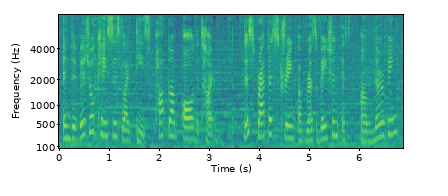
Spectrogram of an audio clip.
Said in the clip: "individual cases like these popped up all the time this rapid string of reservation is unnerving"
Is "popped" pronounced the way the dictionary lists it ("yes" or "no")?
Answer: yes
